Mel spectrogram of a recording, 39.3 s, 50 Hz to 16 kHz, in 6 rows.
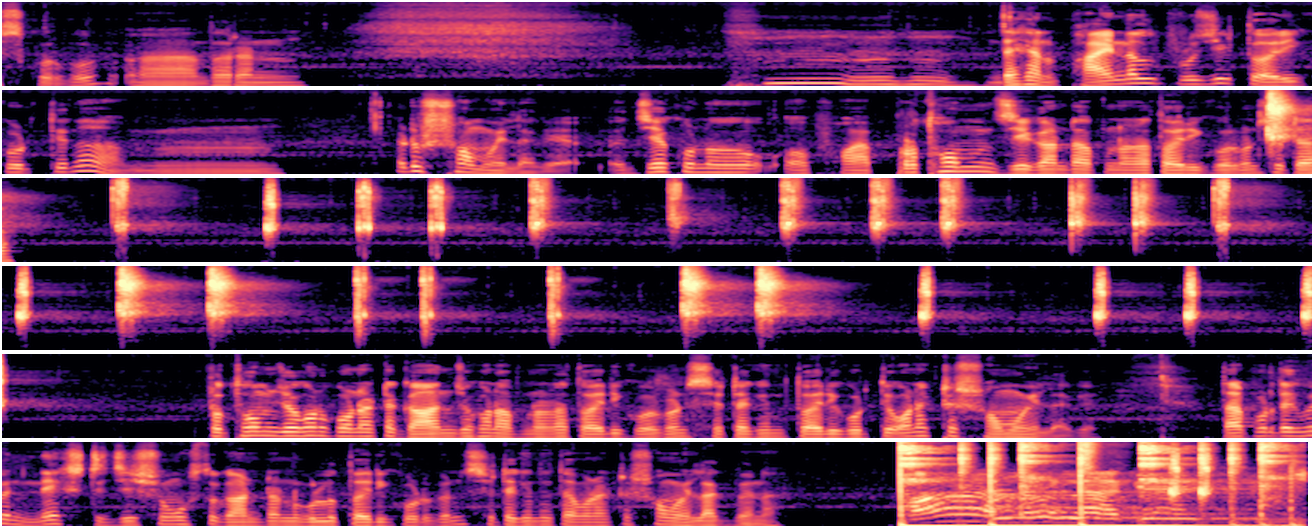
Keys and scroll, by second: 37.4 space.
